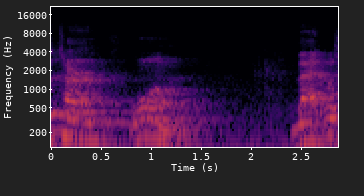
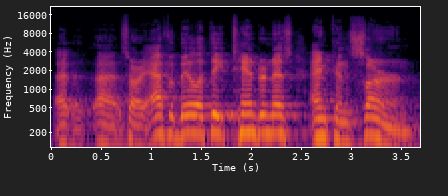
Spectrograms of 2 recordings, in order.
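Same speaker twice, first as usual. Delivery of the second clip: fiery preaching; 11 dB louder than usual. Acted. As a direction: preach it out to the congregation. Preaching at full force.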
